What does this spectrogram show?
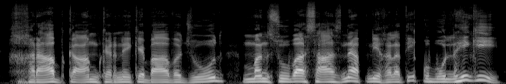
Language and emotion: Urdu, disgusted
